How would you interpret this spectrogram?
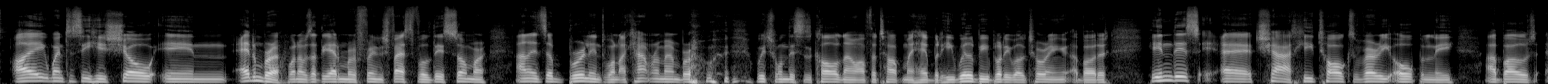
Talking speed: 215 wpm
